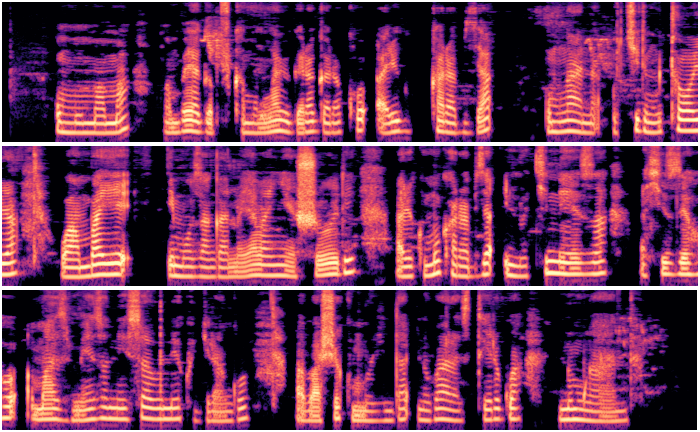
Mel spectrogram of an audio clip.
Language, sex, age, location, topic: Kinyarwanda, female, 25-35, Kigali, health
